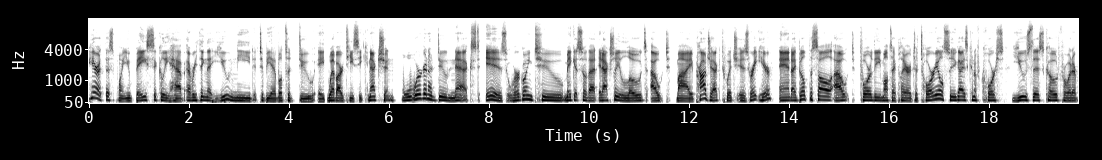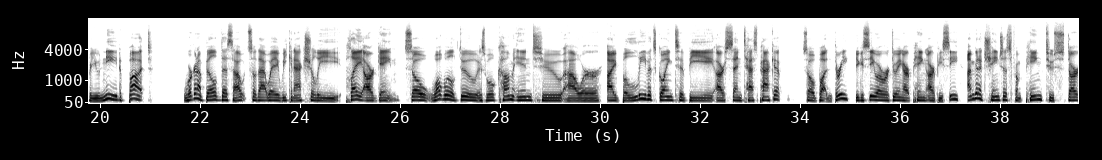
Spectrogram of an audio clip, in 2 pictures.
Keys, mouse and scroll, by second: 11.0 click, 11.5 scroll, 13.3 click, 13.6-14.7 scroll, 16.3 click, 18.7-19.8 scroll, 21.0 middle click, 22.3 middle click, 22.4 middle click, 22.5-23.9 scroll, 26.0 click, 31.2 click, 33.3 click, 34.6 click, 34.7 click, 36.6 click, 37.8 click, 38.0 click, 38.7-39.5 typing.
